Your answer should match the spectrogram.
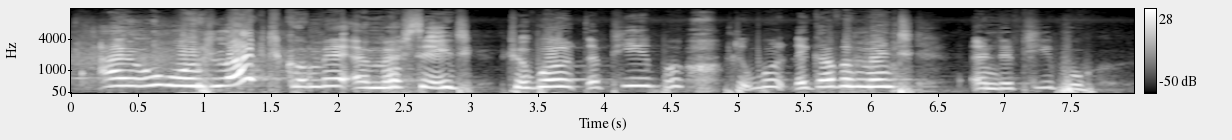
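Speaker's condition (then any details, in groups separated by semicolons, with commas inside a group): Cerebral palsy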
